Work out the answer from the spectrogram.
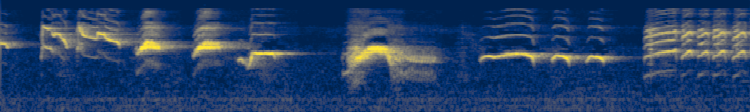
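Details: Bird-trapping lure of white-eye song with filler: descending sweet warbled notes, a buzzy burst, a flat whistle, then a bright run of high twitters.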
